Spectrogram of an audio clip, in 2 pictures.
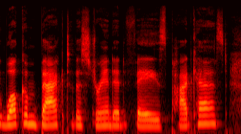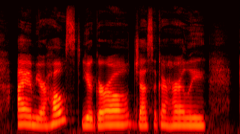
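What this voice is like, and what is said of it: Strained, partly lost voice. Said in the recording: “it has resulted in me losing my voice once again”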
